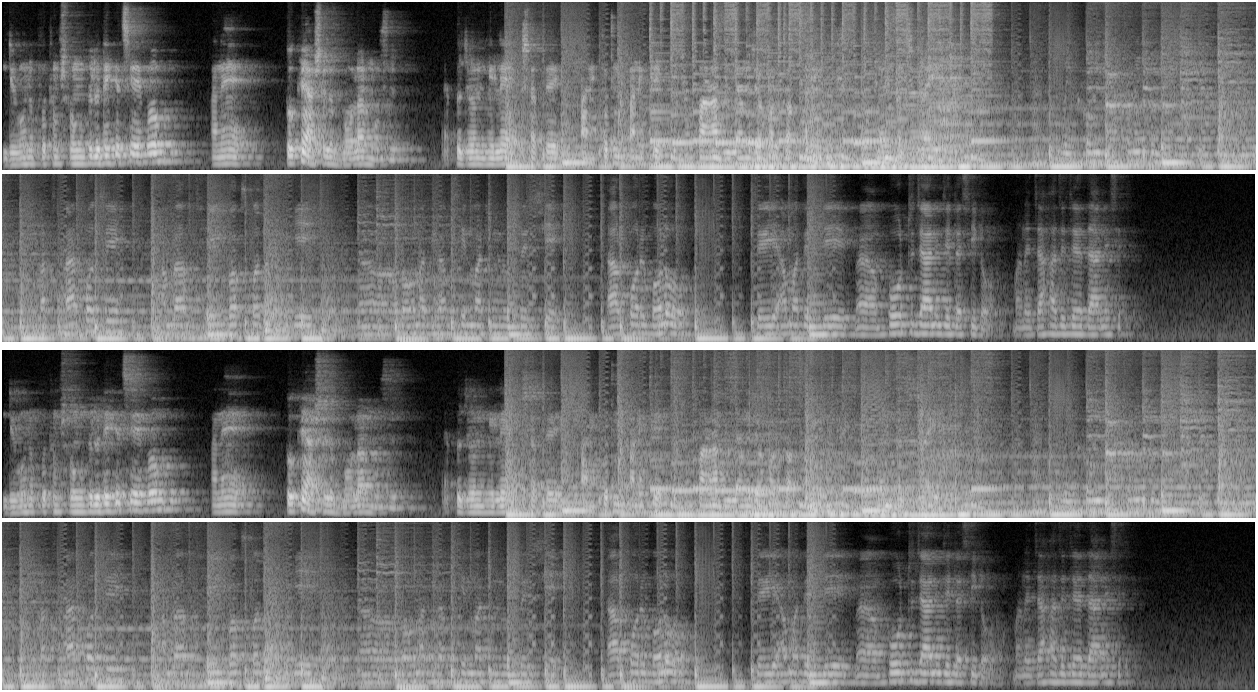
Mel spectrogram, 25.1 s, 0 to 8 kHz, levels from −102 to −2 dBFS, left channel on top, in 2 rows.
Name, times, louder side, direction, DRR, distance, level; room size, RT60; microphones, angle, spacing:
voice 1, 0.0-1.6 2.1-2.4 2.8-4.0 4.5-6.6 7.0-9.6, left 2 dB, 75° left, 5 dB, 2.2 m, -26 dB
sound 1, 5.0-20.9, equal, 5° right, 0.5 m, -27 dB
sound 2, 6.5-10.8, left 2 dB, 60° left, 0.7 m, -24 dB
voice 2, 10.5-15.7 16.1-18.2 18.6-19.4 19.8-23.7, equal, 15° left, 4 dB, 1.4 m, -34 dB
24.0 x 11.0 x 4.0 m, 0.66 s
head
